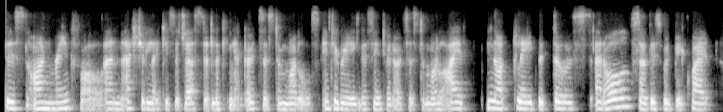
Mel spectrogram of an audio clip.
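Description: A woman's voice: fairly even intonation, fairly quick, vocal fry, hardly any pauses, breathy edge. A young woman from Sri Lanka, a postdoc researcher, answering interview questions casually with many restarts and fillers. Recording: muffled low-fidelity audio.

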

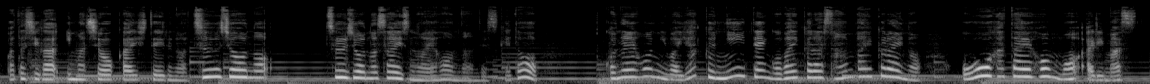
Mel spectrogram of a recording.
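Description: Her voice is high but dark in tone. She's a middle-aged woman hosting a chatty solo podcast about picture books, addressing listeners directly and politely.

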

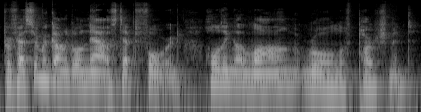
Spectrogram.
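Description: A man reading a children's book aloud in a steady, even way, with small slips. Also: medium pitch, moderate pace. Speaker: audiobook reader. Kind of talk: storybook reading.

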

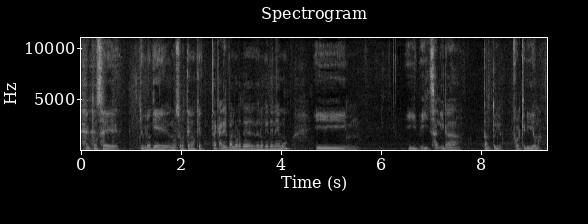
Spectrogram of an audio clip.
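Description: A man's voice: medium pitch, normal speed, dark tone, slight background noise. A Chilean man talking as a guest scientist in a casual podcast interview, thoughtful, with many restarts and tag questions.

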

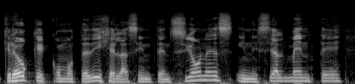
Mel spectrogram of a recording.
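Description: Rambling middle-aged man, slightly high voice. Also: takes it slowly, dry recording, clean studio sound. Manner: rambling, stammers and repeats words while searching; acts out quoted lines in a lower, softer voice. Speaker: podcast host. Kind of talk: casual chat.

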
